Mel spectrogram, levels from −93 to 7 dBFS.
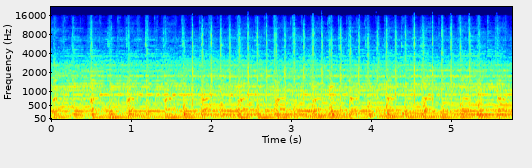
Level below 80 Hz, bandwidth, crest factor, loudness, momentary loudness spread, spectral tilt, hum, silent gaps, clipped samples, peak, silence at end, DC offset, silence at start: -24 dBFS; 16 kHz; 14 dB; -17 LUFS; 3 LU; -7 dB/octave; none; none; under 0.1%; -2 dBFS; 0 s; under 0.1%; 0 s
